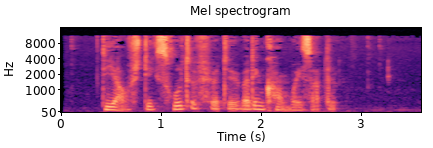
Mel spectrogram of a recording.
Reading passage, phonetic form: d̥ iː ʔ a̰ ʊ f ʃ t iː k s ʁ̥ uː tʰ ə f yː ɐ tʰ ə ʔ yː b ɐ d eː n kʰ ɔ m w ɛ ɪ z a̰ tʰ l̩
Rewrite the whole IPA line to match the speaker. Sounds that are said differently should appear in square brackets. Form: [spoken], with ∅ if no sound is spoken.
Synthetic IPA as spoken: d̥ iː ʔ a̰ ʊ f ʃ t iː k s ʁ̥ uː tʰ ə f yː ɐ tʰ ə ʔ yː b ɐ d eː n kʰ ɔ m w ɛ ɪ z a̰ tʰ l̩

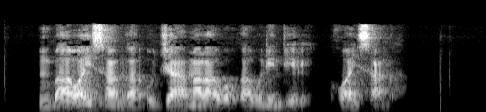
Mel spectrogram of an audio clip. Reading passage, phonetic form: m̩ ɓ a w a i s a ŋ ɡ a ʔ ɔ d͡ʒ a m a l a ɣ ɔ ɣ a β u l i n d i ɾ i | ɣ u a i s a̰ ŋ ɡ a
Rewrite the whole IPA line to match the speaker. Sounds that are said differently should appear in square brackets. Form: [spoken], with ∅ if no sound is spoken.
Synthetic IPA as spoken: m̩ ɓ a w a i s a ŋ ɡ a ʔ [u] d͡ʒ a m a l a ɣ ɔ ɣ a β u l i n d i ɾ i | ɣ [w] a i s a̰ ŋ ɡ a

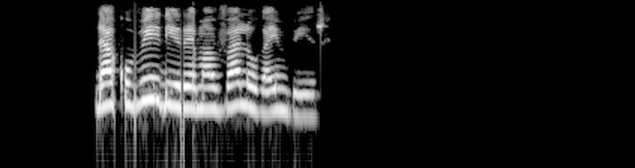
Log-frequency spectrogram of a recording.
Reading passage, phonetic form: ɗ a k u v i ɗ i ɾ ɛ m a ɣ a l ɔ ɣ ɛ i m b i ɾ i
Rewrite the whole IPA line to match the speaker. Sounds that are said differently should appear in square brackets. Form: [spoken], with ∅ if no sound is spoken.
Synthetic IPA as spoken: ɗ a k u [β] i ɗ i ɾ ɛ m a [v] a l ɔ ɣ [a] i m b i ɾ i

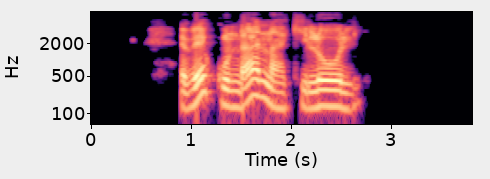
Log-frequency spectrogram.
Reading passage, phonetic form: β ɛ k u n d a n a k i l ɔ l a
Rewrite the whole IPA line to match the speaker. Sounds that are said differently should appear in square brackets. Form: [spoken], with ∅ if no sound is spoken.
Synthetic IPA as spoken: β ɛ k u n d a n a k i l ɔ l [i]

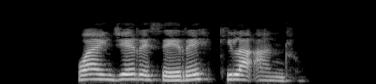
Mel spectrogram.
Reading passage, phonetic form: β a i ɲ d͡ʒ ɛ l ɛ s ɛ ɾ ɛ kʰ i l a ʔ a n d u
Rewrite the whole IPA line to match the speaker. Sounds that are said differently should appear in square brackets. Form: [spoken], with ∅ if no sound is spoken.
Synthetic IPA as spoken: [w] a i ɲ d͡ʒ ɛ [ɾ] ɛ s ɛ ɾ ɛ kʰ i l a ʔ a n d u

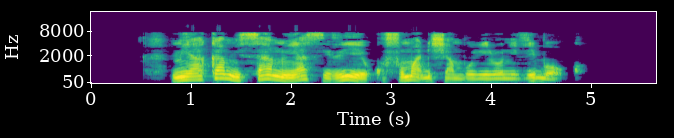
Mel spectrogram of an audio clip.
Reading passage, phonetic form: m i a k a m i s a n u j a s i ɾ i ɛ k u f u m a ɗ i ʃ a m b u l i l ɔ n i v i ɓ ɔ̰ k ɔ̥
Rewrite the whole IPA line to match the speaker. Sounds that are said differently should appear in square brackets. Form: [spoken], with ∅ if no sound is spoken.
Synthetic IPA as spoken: m i a k a m i s a n u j a s i ɾ i ɛ k u f u m a ɗ i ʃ a m b u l i l ɔ n i v i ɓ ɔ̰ k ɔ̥

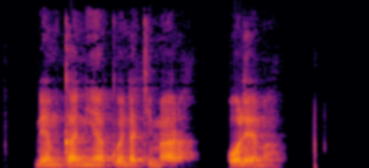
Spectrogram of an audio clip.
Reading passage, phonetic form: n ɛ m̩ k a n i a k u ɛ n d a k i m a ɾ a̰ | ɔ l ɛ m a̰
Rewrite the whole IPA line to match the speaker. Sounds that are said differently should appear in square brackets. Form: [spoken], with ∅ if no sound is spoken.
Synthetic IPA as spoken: n ɛ m̩ k a n i a k [w] ɛ n d a k i m a ɾ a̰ | ɔ l ɛ m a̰

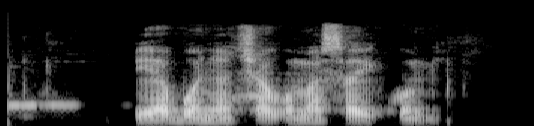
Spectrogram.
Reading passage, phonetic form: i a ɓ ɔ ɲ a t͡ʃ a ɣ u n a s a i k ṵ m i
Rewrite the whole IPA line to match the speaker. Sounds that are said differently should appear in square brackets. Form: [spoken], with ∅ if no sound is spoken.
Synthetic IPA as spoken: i a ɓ ɔ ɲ a t͡ʃ a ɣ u [m] a s a i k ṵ m i

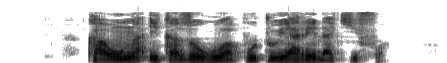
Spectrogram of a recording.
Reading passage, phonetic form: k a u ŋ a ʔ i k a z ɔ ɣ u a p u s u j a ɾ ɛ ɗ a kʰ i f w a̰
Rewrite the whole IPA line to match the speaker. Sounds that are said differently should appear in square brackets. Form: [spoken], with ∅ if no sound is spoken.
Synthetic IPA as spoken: k a u ŋ a ʔ i k a z ɔ ɣ u a p u [t] u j a ɾ ɛ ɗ a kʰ i f w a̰

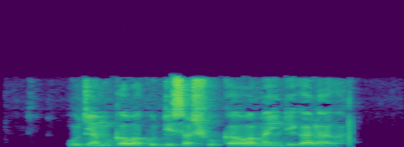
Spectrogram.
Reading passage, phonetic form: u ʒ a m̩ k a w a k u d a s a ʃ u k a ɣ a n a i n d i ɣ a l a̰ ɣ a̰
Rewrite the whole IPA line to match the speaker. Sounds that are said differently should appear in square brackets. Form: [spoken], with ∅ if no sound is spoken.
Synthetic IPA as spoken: u [d͡ʒ] a m̩ k a w a k u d [i] s a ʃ u k a [w] a [m] a i n d i ɣ a l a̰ ɣ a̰

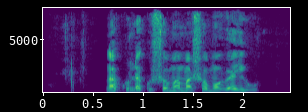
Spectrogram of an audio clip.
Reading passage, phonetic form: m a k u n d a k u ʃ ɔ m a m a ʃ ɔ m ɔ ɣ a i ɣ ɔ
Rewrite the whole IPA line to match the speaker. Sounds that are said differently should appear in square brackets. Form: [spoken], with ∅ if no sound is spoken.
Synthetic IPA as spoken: [n] a k u n d a k u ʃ ɔ m a m a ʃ ɔ m ɔ ɣ a i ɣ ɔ

